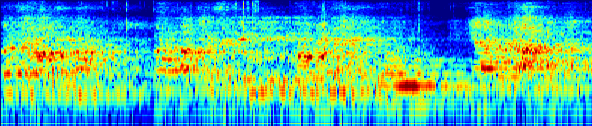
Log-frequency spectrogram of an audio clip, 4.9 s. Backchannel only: Yes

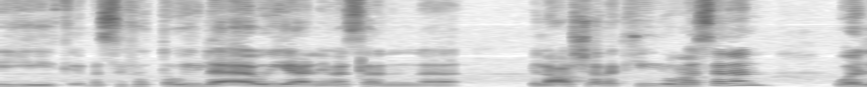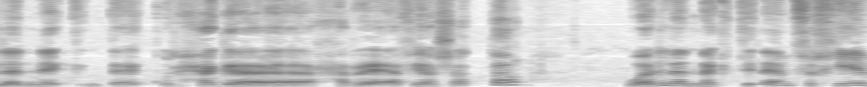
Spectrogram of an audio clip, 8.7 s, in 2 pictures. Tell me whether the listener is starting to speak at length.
No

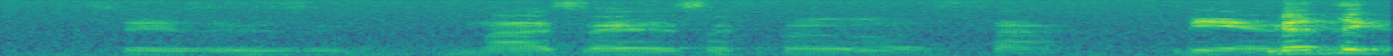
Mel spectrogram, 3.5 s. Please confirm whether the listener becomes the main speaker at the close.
Yes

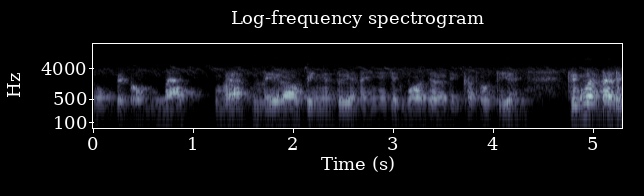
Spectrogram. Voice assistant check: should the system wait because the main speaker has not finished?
Yes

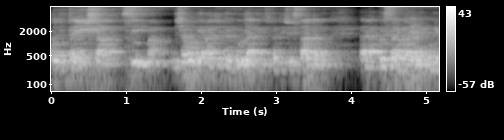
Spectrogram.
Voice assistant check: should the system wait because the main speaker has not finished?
Yes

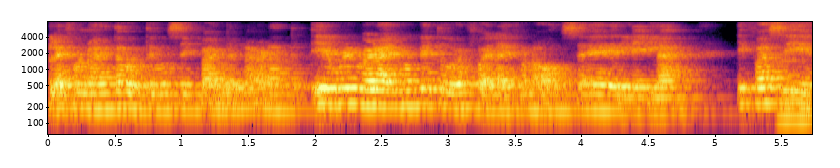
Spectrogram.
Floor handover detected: No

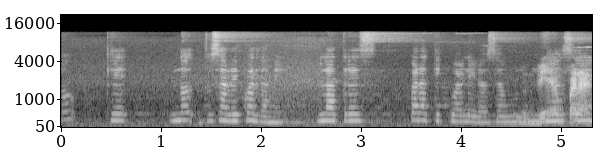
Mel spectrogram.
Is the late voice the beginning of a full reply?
Yes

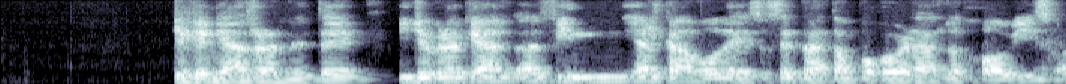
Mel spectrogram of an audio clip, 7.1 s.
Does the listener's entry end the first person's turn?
No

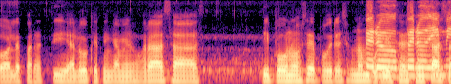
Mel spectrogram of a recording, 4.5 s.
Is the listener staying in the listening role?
No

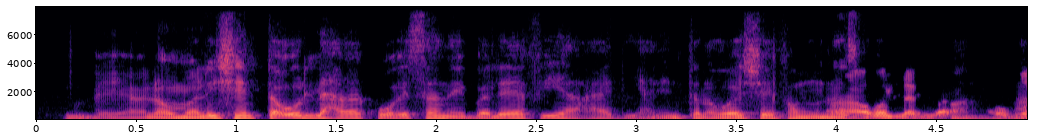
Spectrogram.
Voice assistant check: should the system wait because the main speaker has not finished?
No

